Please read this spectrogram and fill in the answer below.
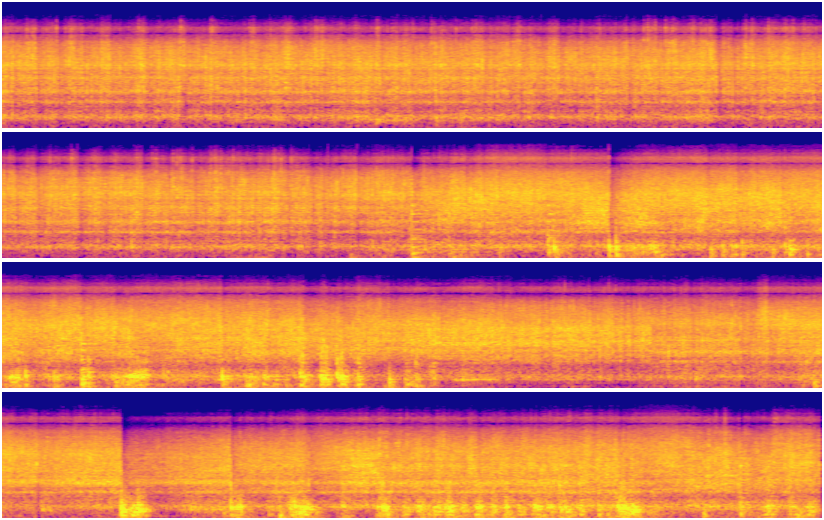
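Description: Diced meat sizzling as it browns in a hot stainless steel pan, stirred with a wooden spoon. The sizzle grows louder about twelve seconds in, with the spoon scraping and stirring through it.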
